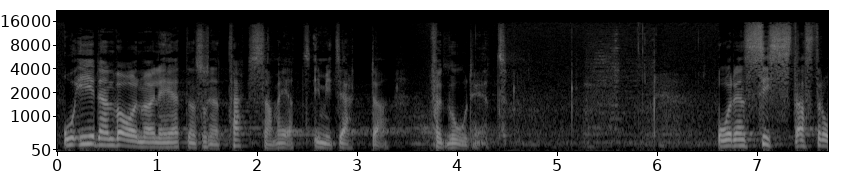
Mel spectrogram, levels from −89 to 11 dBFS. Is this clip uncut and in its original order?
no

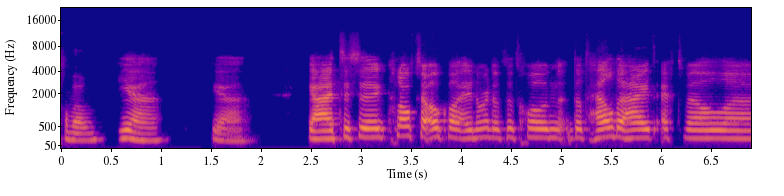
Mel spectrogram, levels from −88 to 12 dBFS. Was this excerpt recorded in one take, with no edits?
yes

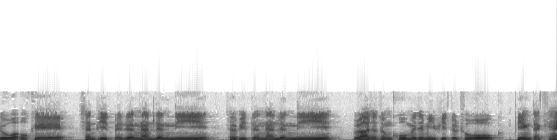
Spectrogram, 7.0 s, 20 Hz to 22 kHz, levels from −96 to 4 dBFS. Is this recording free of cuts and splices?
yes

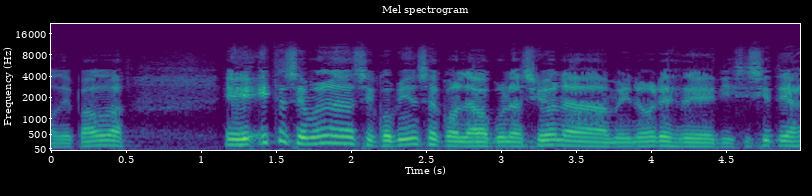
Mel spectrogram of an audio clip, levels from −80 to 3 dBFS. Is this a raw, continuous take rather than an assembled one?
no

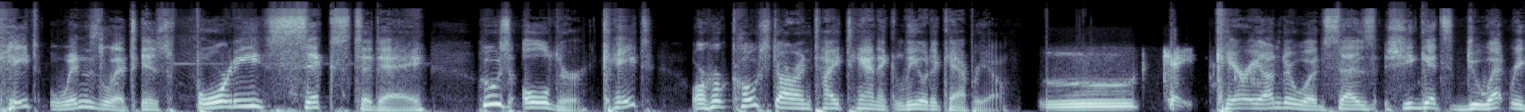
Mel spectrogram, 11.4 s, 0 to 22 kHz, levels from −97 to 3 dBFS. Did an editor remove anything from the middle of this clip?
no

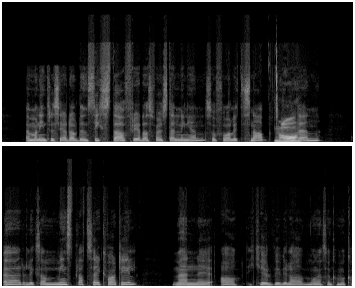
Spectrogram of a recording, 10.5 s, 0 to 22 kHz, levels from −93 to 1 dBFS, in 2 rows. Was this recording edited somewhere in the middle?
yes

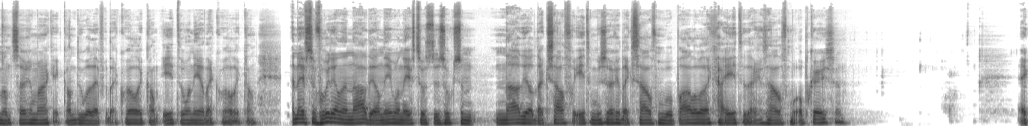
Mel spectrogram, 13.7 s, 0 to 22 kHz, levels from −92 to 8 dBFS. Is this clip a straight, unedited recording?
no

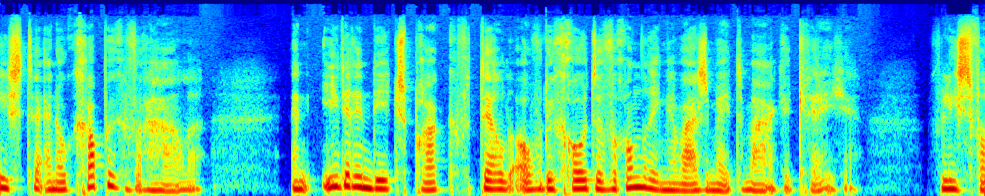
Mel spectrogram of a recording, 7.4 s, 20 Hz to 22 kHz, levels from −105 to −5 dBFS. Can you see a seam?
no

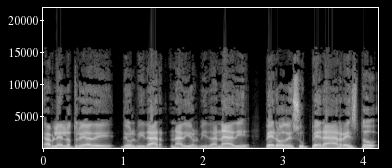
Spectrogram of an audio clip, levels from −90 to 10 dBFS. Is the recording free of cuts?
no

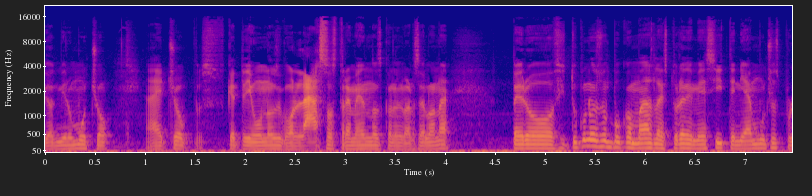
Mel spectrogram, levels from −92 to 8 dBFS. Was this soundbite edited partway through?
no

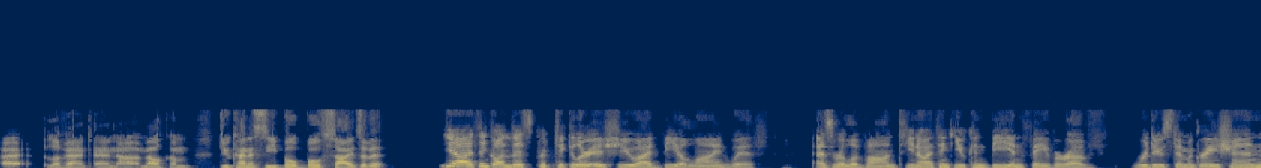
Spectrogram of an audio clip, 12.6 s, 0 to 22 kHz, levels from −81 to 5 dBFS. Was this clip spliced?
no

